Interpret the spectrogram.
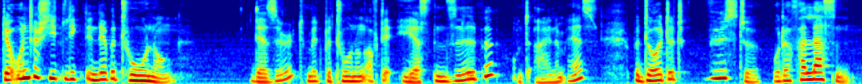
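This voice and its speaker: A woman with a warm, slightly husky voice explains pronunciation in a precise way. Her pitch sits low but moves a lot, and she sounds out each example word as she goes. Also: big pitch swings, normal speed. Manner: precise, demonstrates sounds aloud.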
